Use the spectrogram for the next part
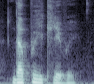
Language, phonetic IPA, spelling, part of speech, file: Belarusian, [daˈpɨtlʲivɨ], дапытлівы, adjective, Be-дапытлівы.ogg
- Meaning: curious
